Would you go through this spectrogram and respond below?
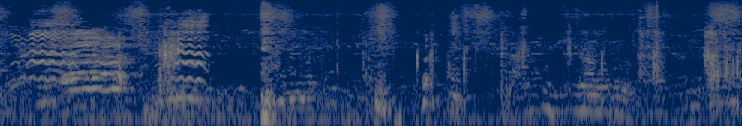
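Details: Farm goats in Rajasthan, India, giving quavering, wobbling bleats in the first two seconds, followed by scattered knocks, shuffling and faint human voices in the background.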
